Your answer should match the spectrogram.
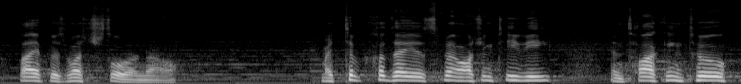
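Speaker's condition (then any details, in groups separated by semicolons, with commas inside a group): Traumatic brain injury; hit by car on motorcycle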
